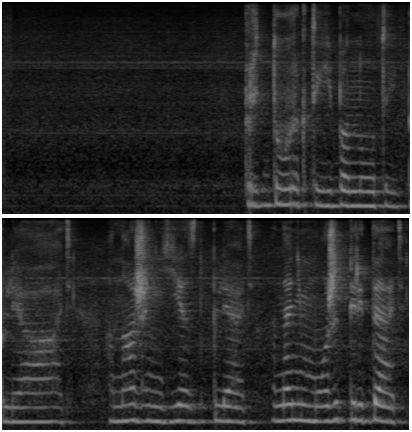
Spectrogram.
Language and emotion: Russian, angry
